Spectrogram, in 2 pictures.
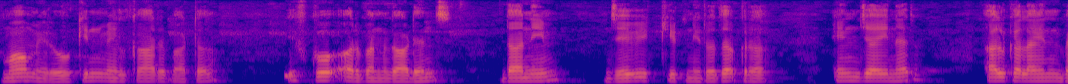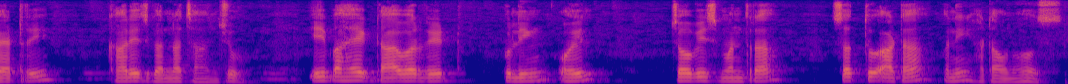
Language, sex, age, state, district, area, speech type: Nepali, male, 30-45, West Bengal, Darjeeling, rural, read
